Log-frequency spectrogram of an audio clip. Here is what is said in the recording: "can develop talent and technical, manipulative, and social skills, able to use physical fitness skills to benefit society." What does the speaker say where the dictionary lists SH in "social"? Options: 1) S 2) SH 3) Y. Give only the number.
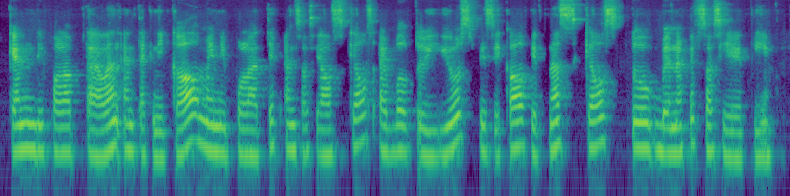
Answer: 1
